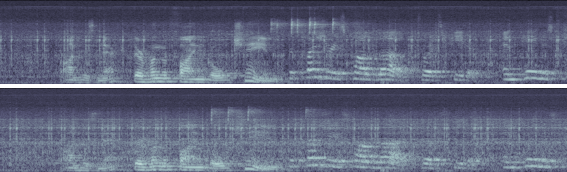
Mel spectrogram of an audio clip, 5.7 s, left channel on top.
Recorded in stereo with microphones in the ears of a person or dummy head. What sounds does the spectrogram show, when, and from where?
0.6 s a man speaking: 45° left (ahead or behind), 1.8 m
2.9 s a woman speaking: 50° left (ahead or behind), 2.5 m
